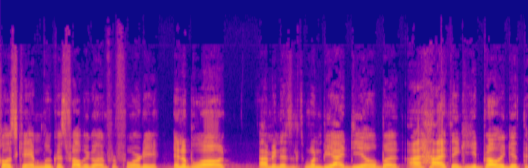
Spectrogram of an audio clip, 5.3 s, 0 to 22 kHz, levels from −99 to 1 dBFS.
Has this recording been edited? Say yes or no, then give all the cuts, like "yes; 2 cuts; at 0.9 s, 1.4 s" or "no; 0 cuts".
yes; 1 cut; at 1.6 s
